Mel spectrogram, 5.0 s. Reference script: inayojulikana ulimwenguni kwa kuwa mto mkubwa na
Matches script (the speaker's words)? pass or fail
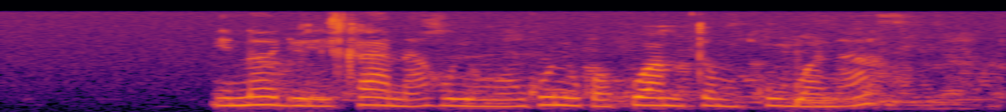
pass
